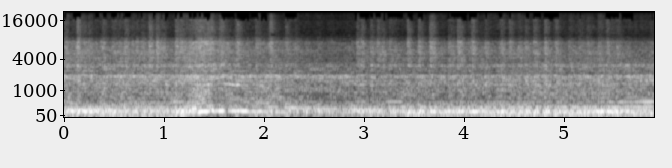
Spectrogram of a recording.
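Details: Ultralight aircraft two-stroke engine at full throttle on takeoff sags to a low, idle-like putter without stalling as the failed fuel pump starves the carburetor, forcing a landing in a cornfield.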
